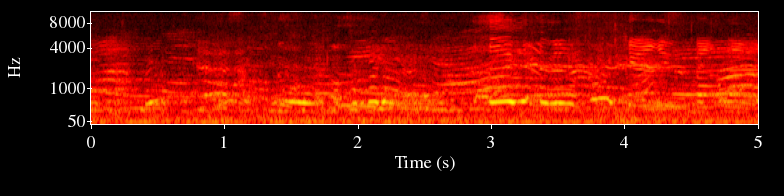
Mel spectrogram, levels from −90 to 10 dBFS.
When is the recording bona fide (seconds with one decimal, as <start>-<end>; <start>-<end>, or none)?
0.0-5.0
